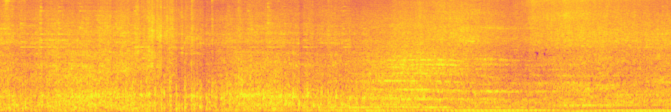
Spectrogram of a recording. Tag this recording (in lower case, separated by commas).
train, train wagon, rail transport, vehicle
